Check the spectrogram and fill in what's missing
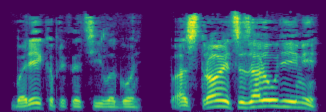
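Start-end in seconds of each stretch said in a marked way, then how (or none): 1.7-3.2 high-pitched parade command; raised commander's voice; giving an order. A narrator's reading. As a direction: order the men to fall in. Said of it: "приказал он".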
